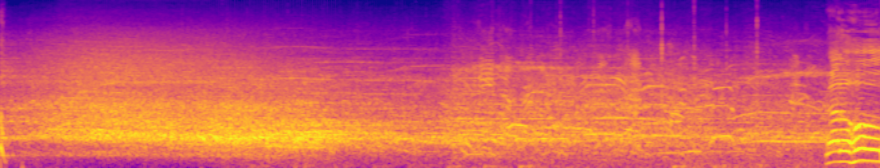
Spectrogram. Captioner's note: crowd cheering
